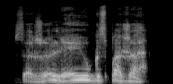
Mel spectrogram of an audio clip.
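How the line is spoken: Creaky dwarf voice. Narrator (Russian): проскрипел карлик

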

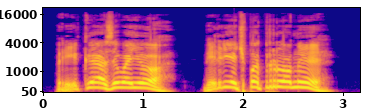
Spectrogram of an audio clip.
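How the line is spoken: Frantic yelling, unnatural voice. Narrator (Russian): снова заорал не своим голосом Смирных

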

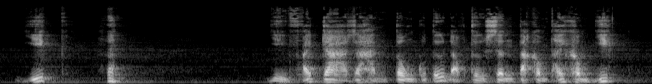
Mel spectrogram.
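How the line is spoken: Sighing mutter. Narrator (Vietnamese): cất lên tiếng thở dài lẩm bẩm

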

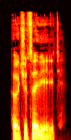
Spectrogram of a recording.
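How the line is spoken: Old man's sigh. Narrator (Russian): вздохнул дед

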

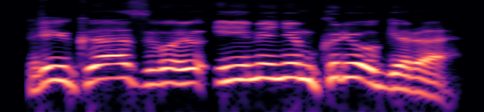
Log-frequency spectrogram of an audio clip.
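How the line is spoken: Angry shout. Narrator (Russian): разозлившись, закричал Кинрос

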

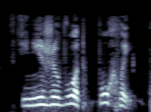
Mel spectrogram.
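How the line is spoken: Irritated hiss. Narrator (Russian): прошипел лорд Винатор, которому уже порядком надоела сложившаяся ситуация

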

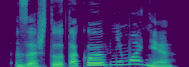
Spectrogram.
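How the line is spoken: Sly mocking question. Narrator (Russian): С усмешкой поинтересовалась я ехидно

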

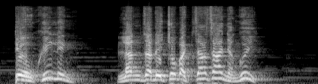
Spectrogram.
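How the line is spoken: Excited loud shout. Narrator (Vietnamese): Bạch Tiểu Thuần phấn chấn, cất cao giọng, hét lớn một tiếng

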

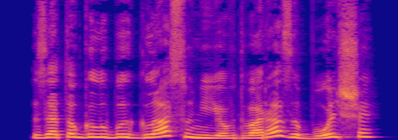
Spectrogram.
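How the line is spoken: Giggling. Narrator (Russian): хихикнула Танина мама

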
